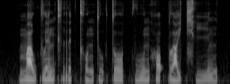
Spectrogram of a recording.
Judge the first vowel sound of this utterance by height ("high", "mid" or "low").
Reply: low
